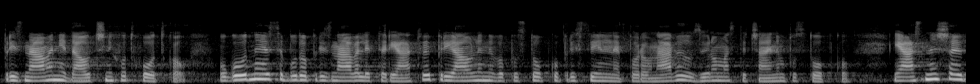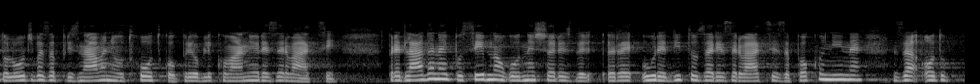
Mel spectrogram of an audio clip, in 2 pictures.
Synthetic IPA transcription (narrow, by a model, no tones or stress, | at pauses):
pɾiznaːʋanjɛd̪awt͡ʃnixɔt̪xoːt̪kɔ̰w | uɡoːd̪nɛjɛsɛboːd̪ɔpɾiznaːʋalɛt̪ɛɾjaːt̪ʋɛpɾijawlʲjɛnɛʋəpɔst̪oːpkupɾisilnɛpɔɾawnaːʋɛɔziːɾɔmast̪ɛt͡ʃajnɛmpɔst̪oːpku | jaːsnɛjʃajɛd̪ɔloːd͡ʒbazapɾiznaːʋanjɛɔt̪xoːt̪kɔwpɾiɔblikɔʋaːnjuɾɛzɛɾʋaːt̪sii | pɾɛd̪laːɡanajɛpɔseːbnauɡoːd̪nɛjʃa | uɾɛd̪it̪ɔwzaɾɛzɛɾʋaːt̪sijɛzapɔkɔjninɛzaʔɔd̪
